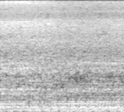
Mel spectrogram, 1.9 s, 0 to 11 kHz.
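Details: Opel Kadett with Chevette-type engine on a 20-year-old FuelTech RacePRO-1Fi programmable injection, still calibrating at 20° timing: low uneven idle that wavers and stumbles, running lean, so fuel is added to the main map.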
